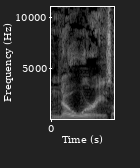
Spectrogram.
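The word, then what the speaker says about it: NxWorries: This is a group called No Worries, although it is spelled NX Worries. Somehow that became No Worries.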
